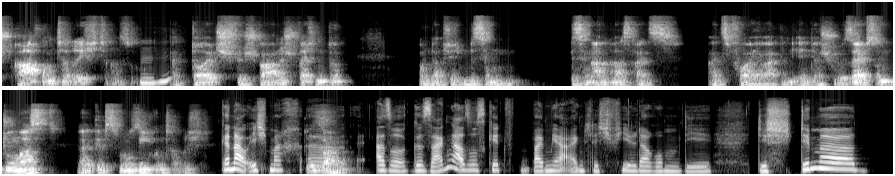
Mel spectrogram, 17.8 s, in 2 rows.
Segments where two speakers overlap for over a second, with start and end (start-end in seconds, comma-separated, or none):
none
